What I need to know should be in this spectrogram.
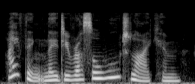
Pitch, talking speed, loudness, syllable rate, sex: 235 Hz, 215 wpm, -15 LUFS, 5.6 syllables/s, female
